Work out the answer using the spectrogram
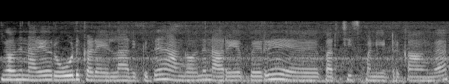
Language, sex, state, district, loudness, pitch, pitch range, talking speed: Tamil, female, Tamil Nadu, Kanyakumari, -16 LUFS, 190 Hz, 180-210 Hz, 175 wpm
